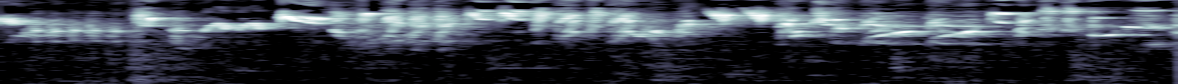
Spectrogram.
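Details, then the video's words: Hooded siskin song: a continuous rapid twittering of high, bright chirps and short whistled slurs, with some notes climbing sharply, running without pause through the whole stretch. "Hooded siskin song - Cabecita negra"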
